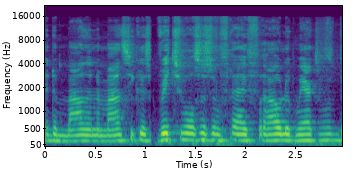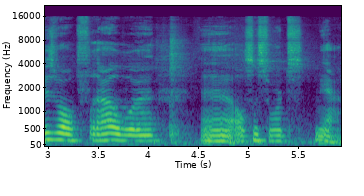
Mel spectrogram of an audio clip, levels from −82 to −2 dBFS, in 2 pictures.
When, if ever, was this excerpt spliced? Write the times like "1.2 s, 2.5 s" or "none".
1.0 s

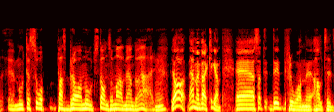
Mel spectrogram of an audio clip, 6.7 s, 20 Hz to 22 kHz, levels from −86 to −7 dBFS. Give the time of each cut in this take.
3.4 s, 5.7 s

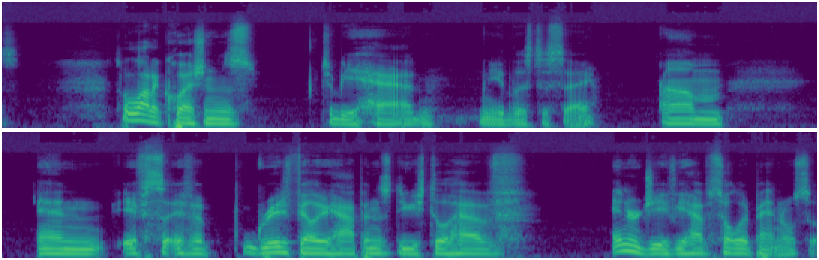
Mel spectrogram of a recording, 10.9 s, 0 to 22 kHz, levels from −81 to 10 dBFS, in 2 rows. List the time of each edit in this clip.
4.4 s, 6.2 s

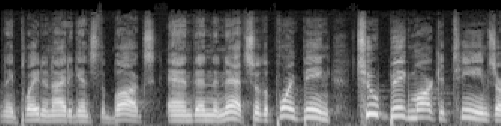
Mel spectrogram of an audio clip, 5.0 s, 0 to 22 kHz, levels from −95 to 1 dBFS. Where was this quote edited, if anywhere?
1.6 s

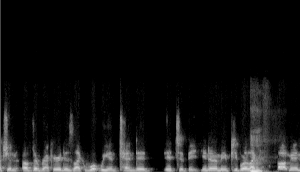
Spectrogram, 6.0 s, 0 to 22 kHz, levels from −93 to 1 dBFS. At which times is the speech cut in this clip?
none

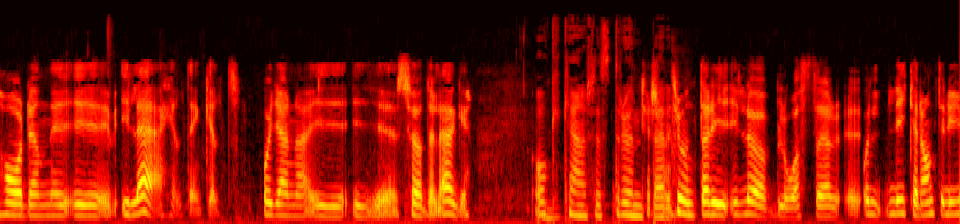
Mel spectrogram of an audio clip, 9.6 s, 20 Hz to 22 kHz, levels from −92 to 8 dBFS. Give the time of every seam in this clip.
6.7 s, 8.6 s

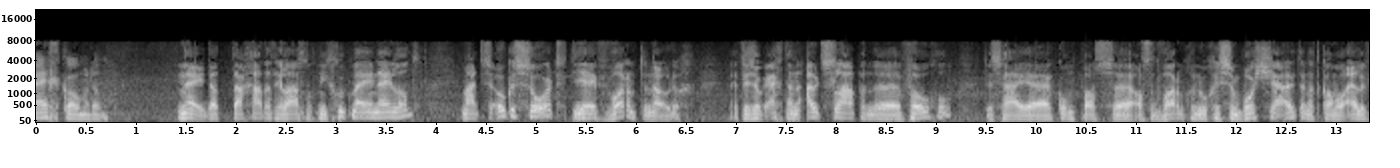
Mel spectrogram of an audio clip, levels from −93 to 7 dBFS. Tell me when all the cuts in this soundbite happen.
none

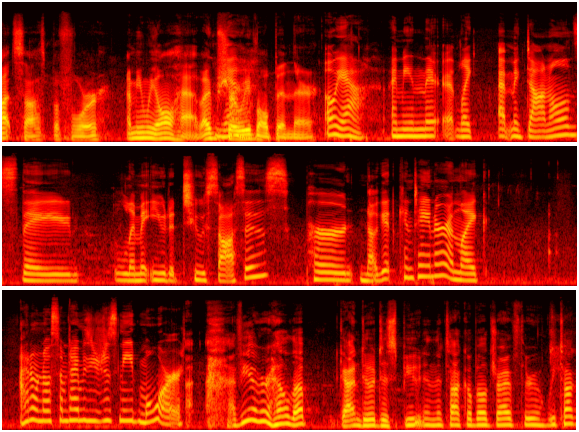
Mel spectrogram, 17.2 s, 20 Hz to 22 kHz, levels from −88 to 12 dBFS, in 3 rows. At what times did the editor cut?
8.7 s, 13.3 s

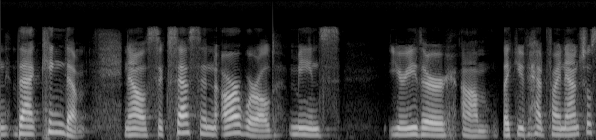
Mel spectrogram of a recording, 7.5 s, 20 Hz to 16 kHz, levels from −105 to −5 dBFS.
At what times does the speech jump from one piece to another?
1.5 s, 6.2 s

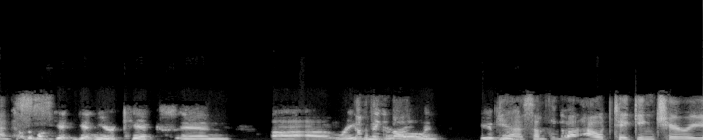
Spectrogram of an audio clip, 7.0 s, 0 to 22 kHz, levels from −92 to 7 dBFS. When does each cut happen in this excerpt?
none

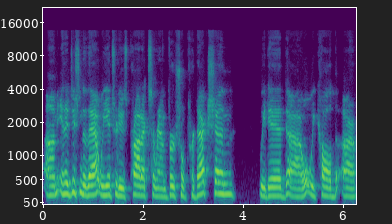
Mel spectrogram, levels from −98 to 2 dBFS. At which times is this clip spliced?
none

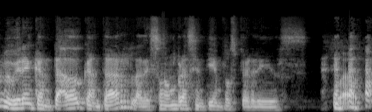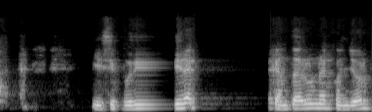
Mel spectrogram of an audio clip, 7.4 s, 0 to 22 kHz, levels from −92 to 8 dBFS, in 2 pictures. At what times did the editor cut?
none

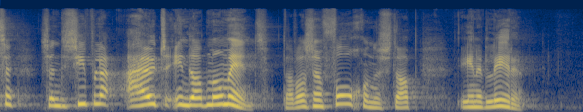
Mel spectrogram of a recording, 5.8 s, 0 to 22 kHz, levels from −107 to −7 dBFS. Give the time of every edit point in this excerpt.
none

